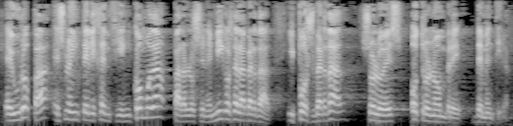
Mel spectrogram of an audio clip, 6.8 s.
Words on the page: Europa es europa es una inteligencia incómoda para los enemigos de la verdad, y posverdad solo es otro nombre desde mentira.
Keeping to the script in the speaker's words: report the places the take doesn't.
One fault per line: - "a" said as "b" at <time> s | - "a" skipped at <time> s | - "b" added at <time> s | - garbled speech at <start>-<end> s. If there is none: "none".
- "europa es" skipped at 0.9 s
- "desde" said as "de" at 6.3 s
